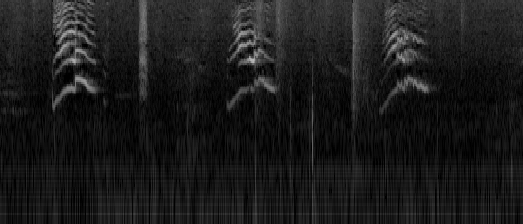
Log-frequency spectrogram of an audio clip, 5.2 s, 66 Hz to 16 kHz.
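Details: A young Siamese cat left alone cries for its mother with three arched, high meows about 1.7 seconds apart, the second softer, with a few faint clicks and knocks between calls.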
